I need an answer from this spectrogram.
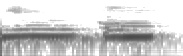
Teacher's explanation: Nun mati bertemu dengan kaf ikfa, dibacanya samar dan didengungkan.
